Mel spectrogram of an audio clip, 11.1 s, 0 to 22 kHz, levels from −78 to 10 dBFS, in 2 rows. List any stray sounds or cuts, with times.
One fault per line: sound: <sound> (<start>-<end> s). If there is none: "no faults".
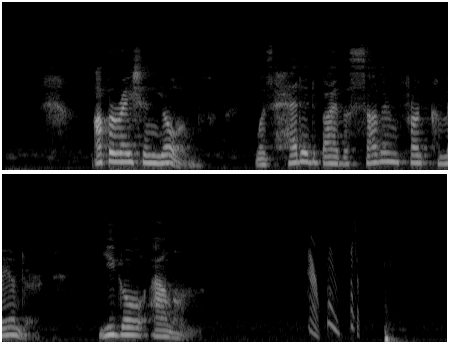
sound: chirp (9.4-10.0 s)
